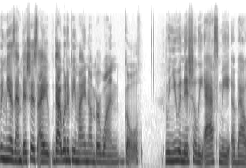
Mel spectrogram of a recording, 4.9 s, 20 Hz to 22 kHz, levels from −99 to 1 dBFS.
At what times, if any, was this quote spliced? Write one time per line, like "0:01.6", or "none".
0:03.1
